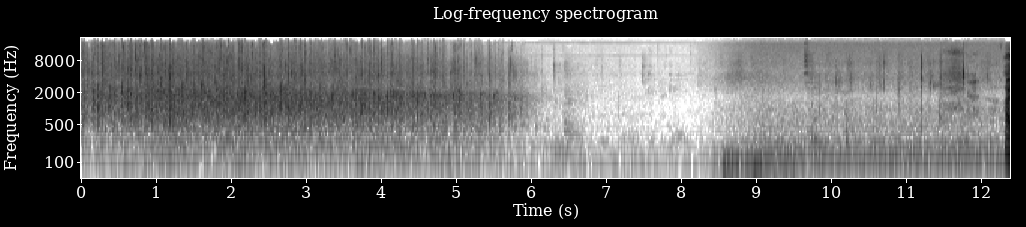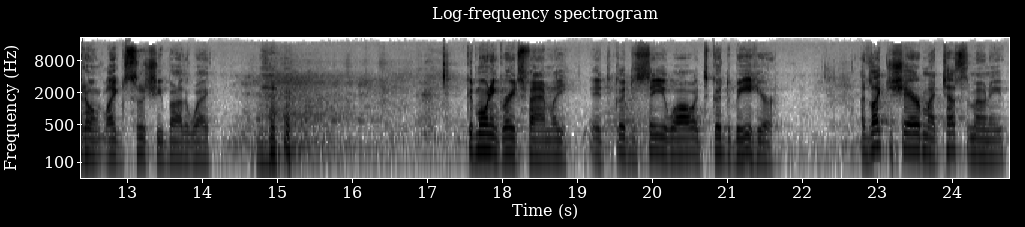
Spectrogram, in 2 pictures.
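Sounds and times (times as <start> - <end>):
church congregation applauding to welcome a speaker at a service: 0.0 - 6.2
speech: 12.3 - 15.3, 17.5 - 21.7, 22.8 - 24.7
laughter: 14.3 - 17.5, 19.1 - 20.7.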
